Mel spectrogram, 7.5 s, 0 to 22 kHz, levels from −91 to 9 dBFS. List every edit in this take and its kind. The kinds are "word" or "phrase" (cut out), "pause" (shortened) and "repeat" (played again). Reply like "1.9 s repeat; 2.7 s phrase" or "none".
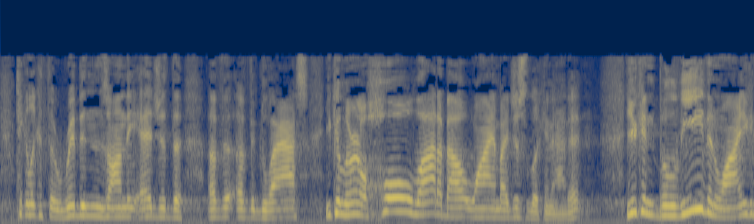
none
